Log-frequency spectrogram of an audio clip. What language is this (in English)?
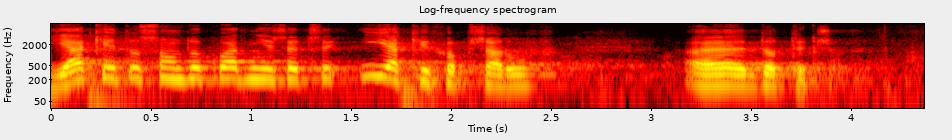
Polish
